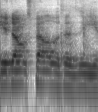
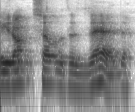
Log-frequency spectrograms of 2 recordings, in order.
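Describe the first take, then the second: First: The final letter is pronounced as zee. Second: The final letter is pronounced differently, not zee. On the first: This is how people who say zee would put it. "we would spell the letter Z Z E E and say it Z" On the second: This is how people who spell with an S would put it. "They'd say"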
